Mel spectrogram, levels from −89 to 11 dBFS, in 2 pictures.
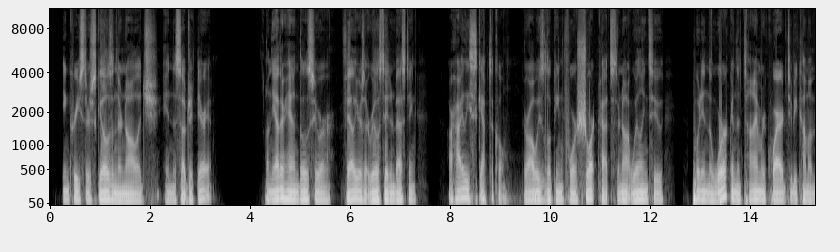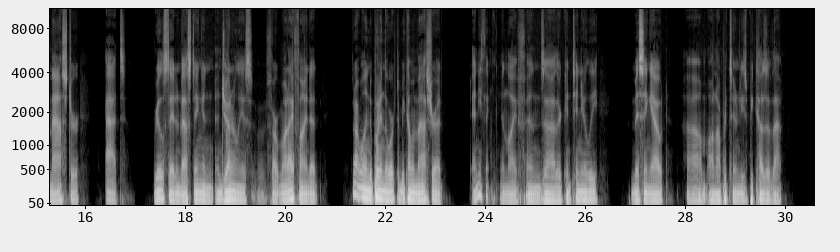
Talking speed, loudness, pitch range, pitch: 175 wpm, -15 LUFS, 80-90 Hz, 85 Hz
